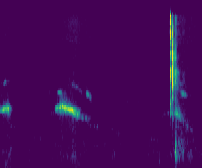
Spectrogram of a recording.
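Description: Near silence in a small room, broken by two faint, short high chirps that fall in pitch, one at the start and one about a second in, then a single sharp click shortly before the end.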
